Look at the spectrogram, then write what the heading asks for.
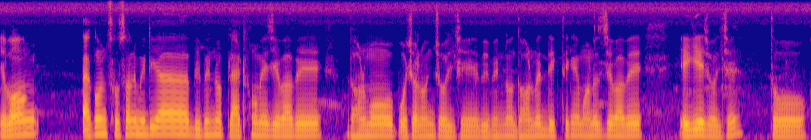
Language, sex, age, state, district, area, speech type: Bengali, male, 18-30, West Bengal, Darjeeling, urban, spontaneous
